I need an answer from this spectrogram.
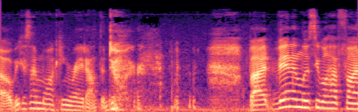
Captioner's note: chuckles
